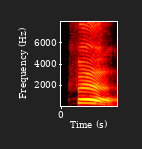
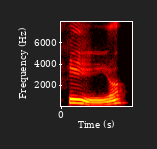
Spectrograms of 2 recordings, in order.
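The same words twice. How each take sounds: First: "fur" louder on a long "er" vowel; long central vowel. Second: "For" with a round O held long; long O sound. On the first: Teacher alternating words for class, loud long "fur". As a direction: hold "fur" on the neutral vowel. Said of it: "Ini adalah fur". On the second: Teacher alternating words for class, long O in "For". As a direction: stretch the O in "For". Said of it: "O panjang". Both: Shown as a demonstration.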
